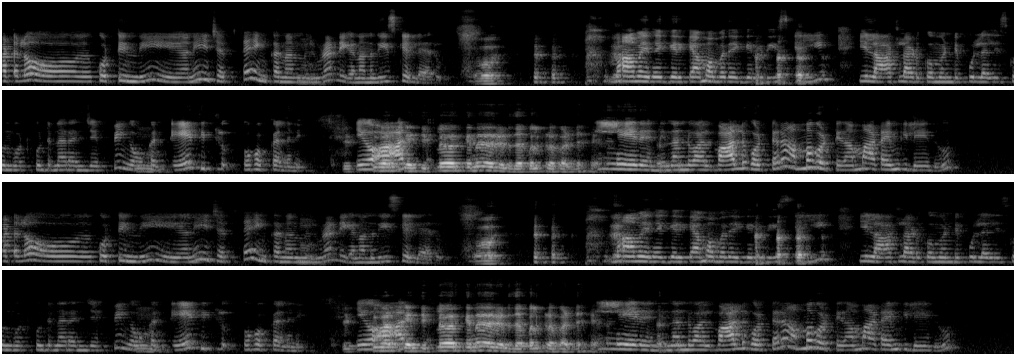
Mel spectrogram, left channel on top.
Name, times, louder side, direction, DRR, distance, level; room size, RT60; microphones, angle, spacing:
voice 1, 0.0-4.8 5.8-8.2 8.6-14.1 16.1-19.6, left 3 dB, 45° left, 1.1 m, -31 dB
voice 2, 13.5-16.1, equal, 45° right, 2.0 m, -26 dB
7.9 x 4.3 x 4.2 m
head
